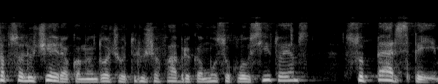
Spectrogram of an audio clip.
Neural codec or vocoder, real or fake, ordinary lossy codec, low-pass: none; real; Opus, 24 kbps; 7.2 kHz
